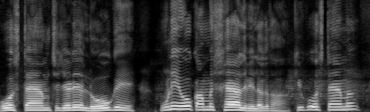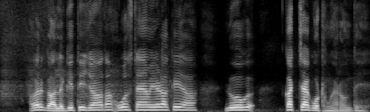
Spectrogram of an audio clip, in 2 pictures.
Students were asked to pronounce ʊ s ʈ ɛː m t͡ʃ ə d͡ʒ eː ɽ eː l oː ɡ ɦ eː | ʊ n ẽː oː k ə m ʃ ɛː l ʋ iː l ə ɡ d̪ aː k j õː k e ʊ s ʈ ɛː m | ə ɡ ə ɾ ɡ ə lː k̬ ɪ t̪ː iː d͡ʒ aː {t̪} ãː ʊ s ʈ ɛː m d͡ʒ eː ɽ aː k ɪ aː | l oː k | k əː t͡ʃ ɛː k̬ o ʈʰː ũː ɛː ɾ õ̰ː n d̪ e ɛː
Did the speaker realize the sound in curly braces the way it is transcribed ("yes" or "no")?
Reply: yes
